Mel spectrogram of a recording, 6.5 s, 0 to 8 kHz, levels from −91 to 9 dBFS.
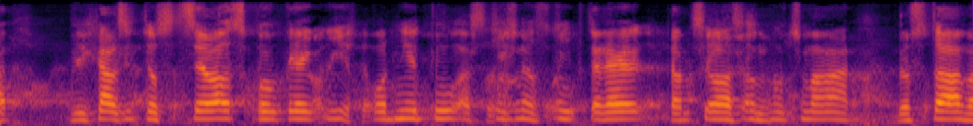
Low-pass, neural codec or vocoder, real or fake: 7.2 kHz; codec, 16 kHz, 1 kbps, FreqCodec, larger model; fake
